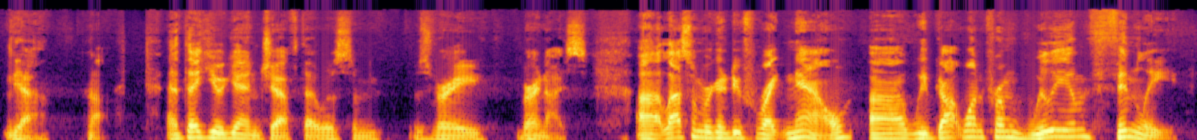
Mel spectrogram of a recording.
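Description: A man co-hosting a fan podcast, joking in a relaxed way and reading listener letters aloud. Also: mid-range voice, normal speed, long reverb tail. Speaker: podcast co-host. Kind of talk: casual podcast chat.

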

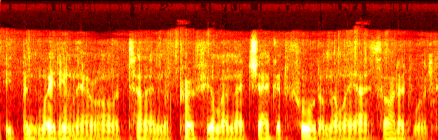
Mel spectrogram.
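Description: A man's voice: extremely low pitch, fairly even intonation, brisk, warm tone, dull audio, slight background noise. An actor playing a hard-boiled male killer in a 1940s radio drama, tough and clipped, narrating his own crimes. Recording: old radio recording with music.

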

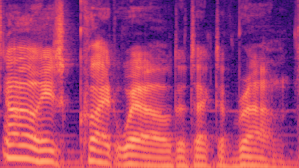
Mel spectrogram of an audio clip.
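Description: A man playing a gloating, smug mad scientist villain in a radio drama, with soft laughs. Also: mid-range voice, very animated, unhurried, soft background music.

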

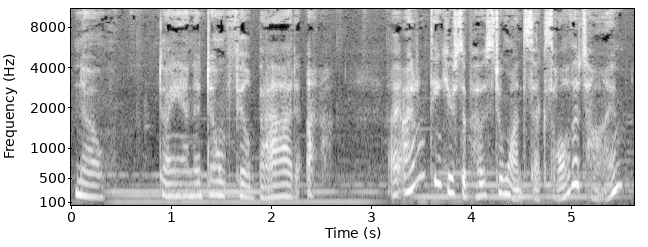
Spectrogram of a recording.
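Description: A woman playing an excitable, giggly married girlfriend in an audio drama, with a gossipy, animated delivery. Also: medium pitch, moderate pace, lightly acted. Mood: soothing, earnest. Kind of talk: naturalistic audio drama dialogue. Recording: music playing behind the voice.

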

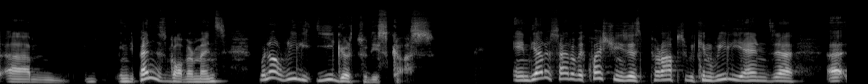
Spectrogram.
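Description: A male interviewer with a higher, lively voice asks a long question. He halts and restarts often. The sound is dry and close. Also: no room sound. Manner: halting, stumbling over phrasing.

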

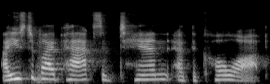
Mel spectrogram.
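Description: Chatty woman host telling animated stories. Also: on the high side, measured pace. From Canada. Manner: chatty storyteller, animated asides and laughs. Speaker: podcast host. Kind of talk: casual chat.

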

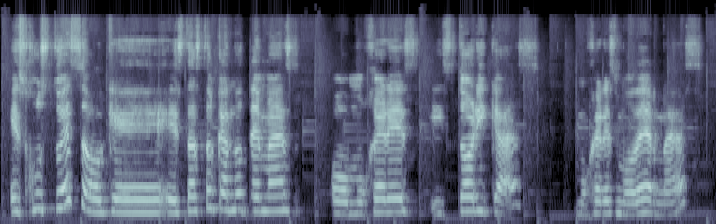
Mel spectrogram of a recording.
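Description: A woman with a Mexican accent hosting an interview podcast, talking casually with many fillers and restarts. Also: a little high. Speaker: podcast host.

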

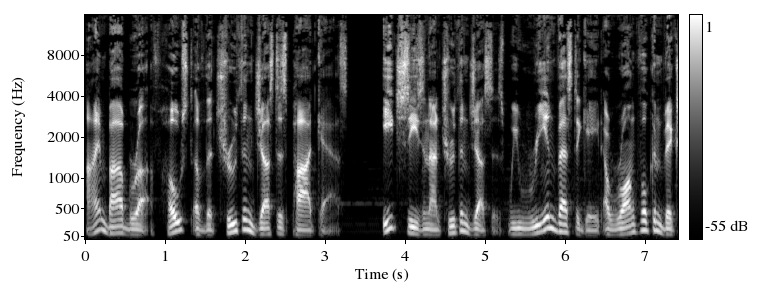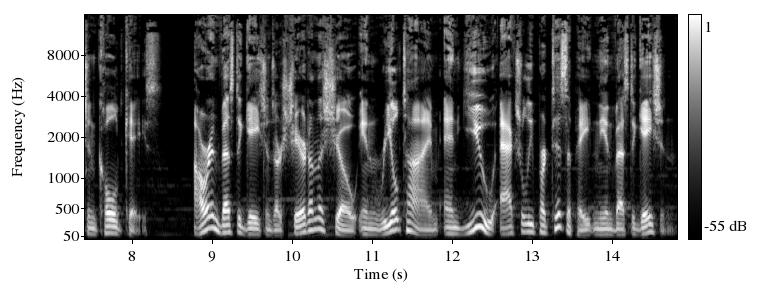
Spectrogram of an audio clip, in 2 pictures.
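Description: A man's voice: low voice, big pitch swings, moderate pace. A man reading a scripted promotion for his podcast in an earnest, emphatic way.

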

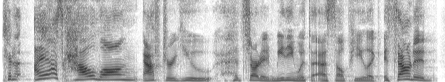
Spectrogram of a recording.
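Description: A woman's voice: mid-range voice, very animated, moderate pace, fairly bright tone. A woman hosting a podcast interview, asking detailed, explanatory questions in a conversational way.

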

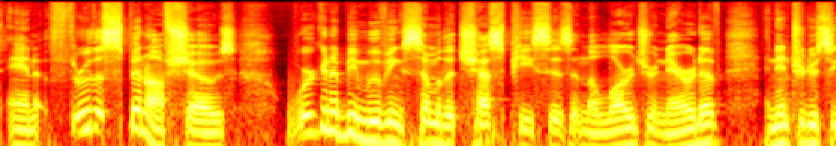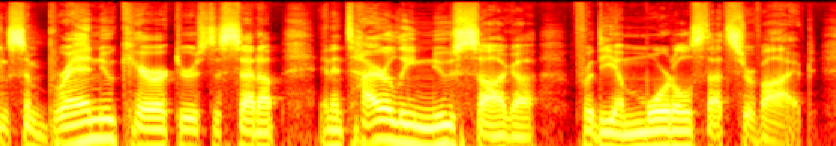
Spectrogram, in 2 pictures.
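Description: Animated low-voiced man announcing. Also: no room sound, studio quality. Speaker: podcast creator and host. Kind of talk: upbeat scripted announcement.

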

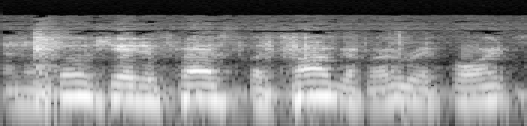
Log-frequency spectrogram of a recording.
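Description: A muffled 1960s broadcast recording with light noise. A man of average pitch relays breaking news as a live anchor. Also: fairly quick. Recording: dull, lightly noisy 1960s off-air recording.

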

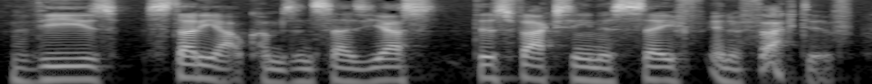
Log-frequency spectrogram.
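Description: A man's voice: medium pitch, steady tone, moderate pace, darkish tone, dry recording. A man, an epidemiologist guest, speaking earnestly in an interview, often restarting and repeating words. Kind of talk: conversational interview.

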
